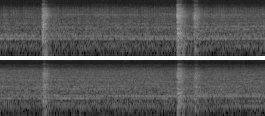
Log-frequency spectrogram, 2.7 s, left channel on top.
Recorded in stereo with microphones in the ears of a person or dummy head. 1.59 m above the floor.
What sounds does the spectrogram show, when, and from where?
0.4 s footsteps: 30° left (ahead or behind), 3.5 m; by 2.7 s 20° left (ahead or behind), 2 m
